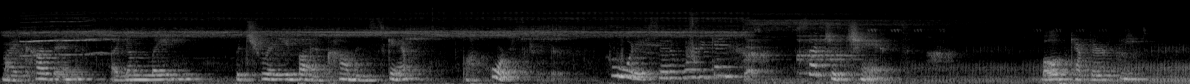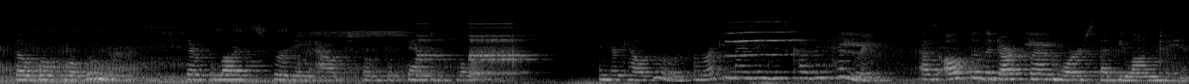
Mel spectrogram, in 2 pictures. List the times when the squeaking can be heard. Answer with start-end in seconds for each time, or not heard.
0.1-1.1, 19.1-19.9.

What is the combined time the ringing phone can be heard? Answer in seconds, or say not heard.
2 s.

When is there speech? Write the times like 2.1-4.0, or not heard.
0.0-9.2, 10.4-16.9, 17.9-23.7.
